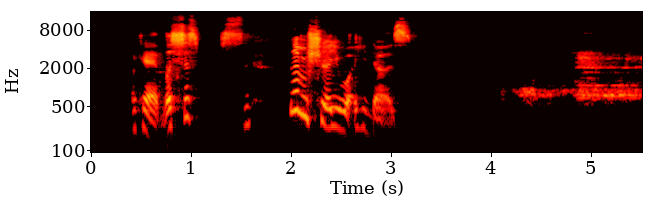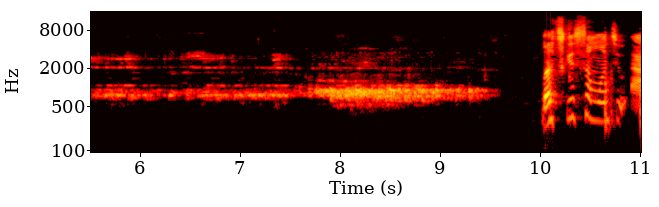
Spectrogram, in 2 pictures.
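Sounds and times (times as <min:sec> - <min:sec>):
tinny electronic toy sound effect: 0:04.1 - 0:09.6.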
